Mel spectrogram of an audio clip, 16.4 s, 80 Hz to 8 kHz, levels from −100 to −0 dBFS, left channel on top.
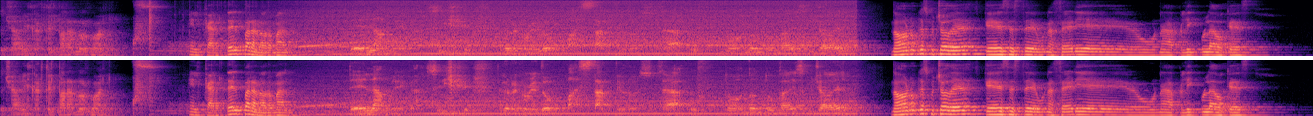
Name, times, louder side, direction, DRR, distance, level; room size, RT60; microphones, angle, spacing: voice 1, 0.0-1.4 1.7-1.9 4.4-10.6, right 2 dB, 80° right, 3 dB, 1.9 m, -32 dB
sound 1, 1.9-10.7, left 3 dB, 70° left, 0.8 m, -36 dB
voice 2, 2.4-3.6 11.1-15.5, right 1 dB, 15° right, 6 dB, 0.6 m, -25 dB
10.5 x 8.4 x 5.6 m, 0.89 s
head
